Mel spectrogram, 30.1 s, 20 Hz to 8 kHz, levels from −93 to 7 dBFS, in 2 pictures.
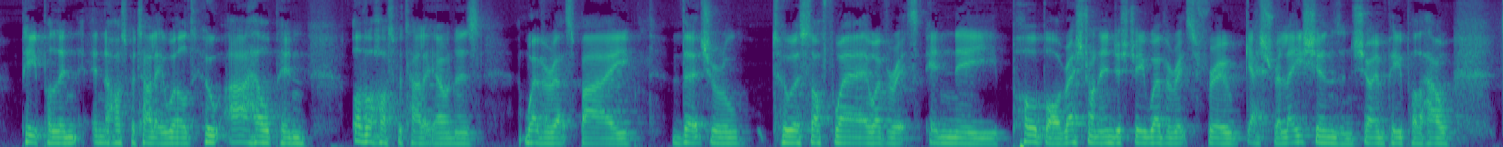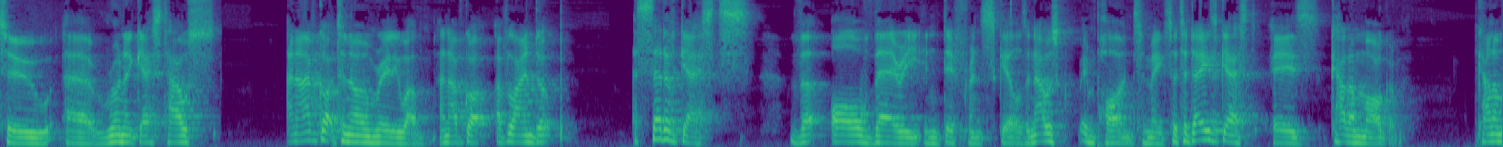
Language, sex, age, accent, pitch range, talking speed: English, male, 30-49, British, 115-135 Hz, 155 wpm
